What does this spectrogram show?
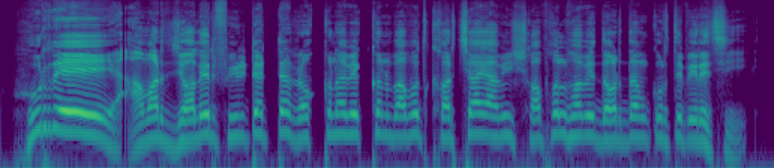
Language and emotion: Bengali, happy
